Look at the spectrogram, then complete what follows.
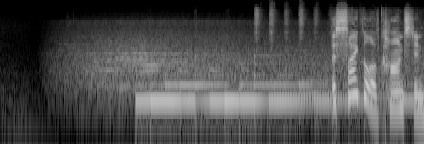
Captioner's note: car horns honking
